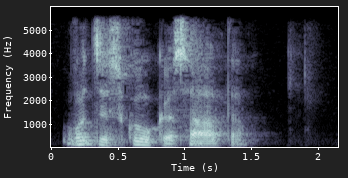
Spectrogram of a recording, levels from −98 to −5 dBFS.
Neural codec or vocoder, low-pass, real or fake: codec, 24 kHz, 0.9 kbps, WavTokenizer, medium speech release version 1; 5.4 kHz; fake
